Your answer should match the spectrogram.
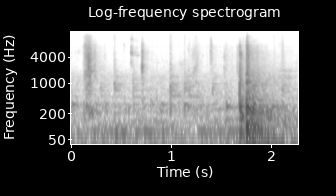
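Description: Metal-framed glass door being tried by its handle: small clicks and rattles, then one loud clunk near the end as the door holds. It is locked.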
